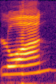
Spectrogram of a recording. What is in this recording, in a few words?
"luan2", mandarin, female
